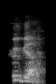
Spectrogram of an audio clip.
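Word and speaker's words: Hygge: Is it the little book of Hig or little book of Higgy? How do you say it? Huga. Hig. Huga. There you go. I was completely wrong.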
